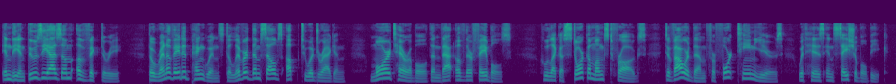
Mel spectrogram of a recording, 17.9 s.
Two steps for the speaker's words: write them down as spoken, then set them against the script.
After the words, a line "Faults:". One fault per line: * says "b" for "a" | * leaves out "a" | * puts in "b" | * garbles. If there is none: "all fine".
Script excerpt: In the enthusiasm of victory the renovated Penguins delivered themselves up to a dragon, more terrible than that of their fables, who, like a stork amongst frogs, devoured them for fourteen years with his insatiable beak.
In the enthusiasm of victory the renovated Penguins delivered themselves up to a dragon, more terrible than that of their fables, who, like a stork amongst frogs, devoured them for fourteen years with his insatiable beak.
Faults:
all fine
